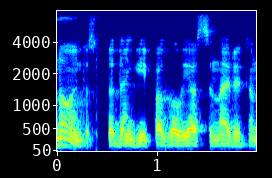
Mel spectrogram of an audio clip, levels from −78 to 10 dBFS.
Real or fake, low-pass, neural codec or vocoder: real; 7.2 kHz; none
